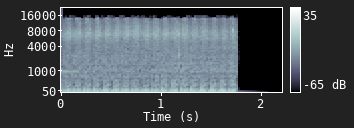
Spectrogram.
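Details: 2016 Polaris Ranger 900 XP that was sunk in water, after draining water and diesel fuel flushes, running toward operating temperature with cheap 5W-20 oil: steady, even idle, regular low pulses about seven per second, no knocking or misses.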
